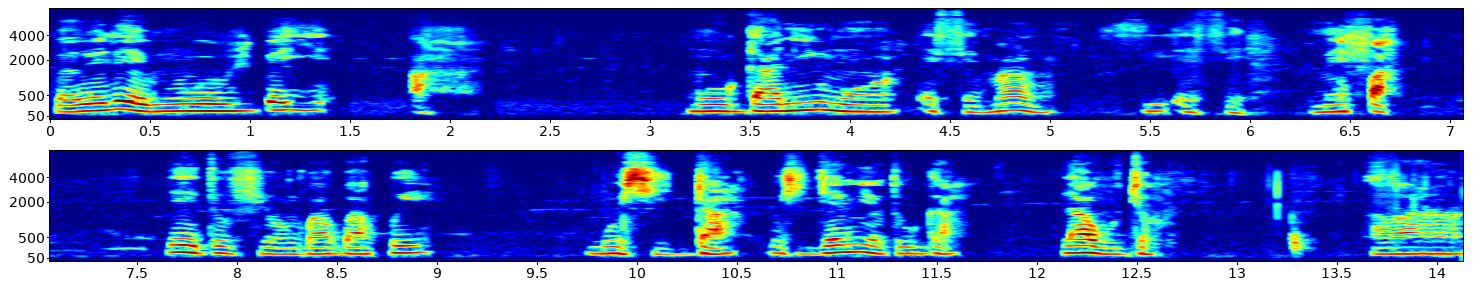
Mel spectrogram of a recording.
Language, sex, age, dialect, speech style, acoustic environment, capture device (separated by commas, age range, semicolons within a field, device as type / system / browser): Yoruba, male, 18-24, Nigeria - Lagos Yoruba, excited, silence, mobile / Linux / Chrome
